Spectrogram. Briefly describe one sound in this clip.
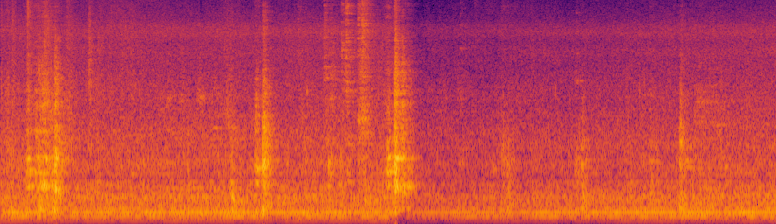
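A young woman slurps noodles close by.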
